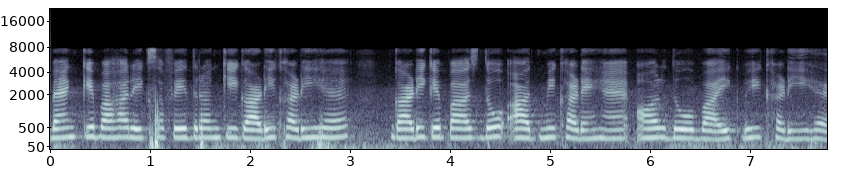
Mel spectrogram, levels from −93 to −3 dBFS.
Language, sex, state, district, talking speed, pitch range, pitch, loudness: Hindi, female, Bihar, Vaishali, 175 wpm, 225-245 Hz, 235 Hz, -19 LUFS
